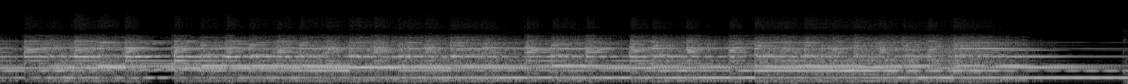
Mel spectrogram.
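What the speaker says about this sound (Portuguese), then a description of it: "o toque do Ângelus" Church bells ring the Angelus continuously, loud and overlapping, their bright clanging tones sustained for several seconds before cutting off.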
